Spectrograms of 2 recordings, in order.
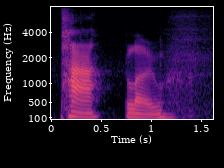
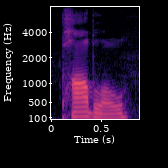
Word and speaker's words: Pablo: It's Pablo. There you go. Pablo. That is how I'd say it.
